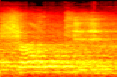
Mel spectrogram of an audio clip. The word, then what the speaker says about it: Syauqi: Pun ketika tadi orang tua saya memanggil saya dengan sebutan Ustadz Syauqi bener shin, tapi tengahnya huruf kaf, bukannya kof.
